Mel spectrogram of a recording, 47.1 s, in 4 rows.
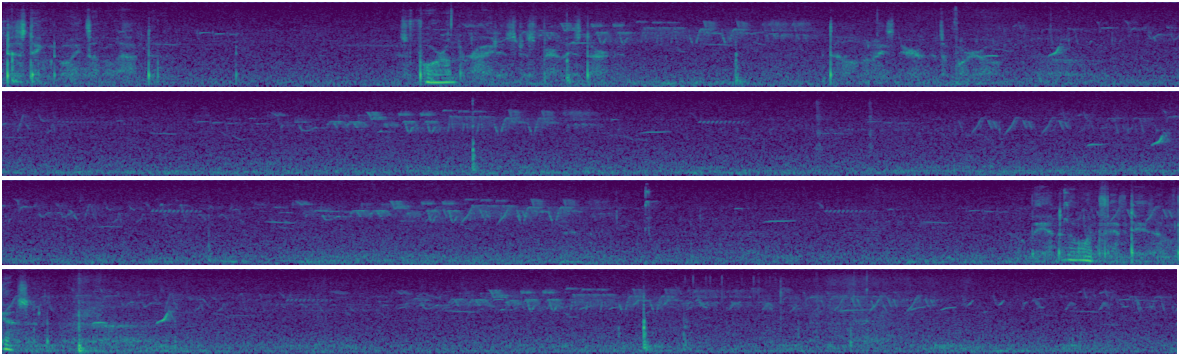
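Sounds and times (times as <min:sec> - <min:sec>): distant songbird phrase: 0:00.0 - 0:02.5, 0:03.4 - 0:12.1, 0:30.9 - 0:47.0.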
